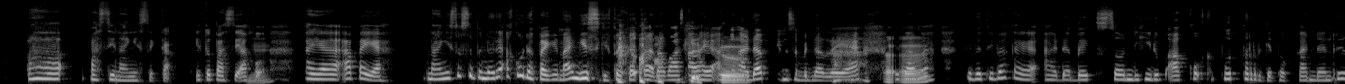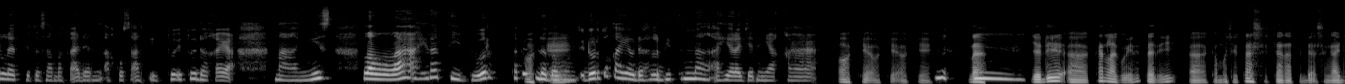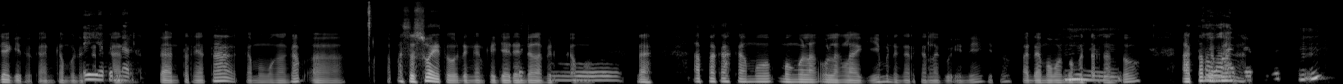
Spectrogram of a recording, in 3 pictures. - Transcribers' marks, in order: other background noise; laughing while speaking: "nangis gitu"; chuckle; laughing while speaking: "Oh gitu"; in English: "backsound"; in English: "relate"; tsk; unintelligible speech
- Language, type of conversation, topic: Indonesian, podcast, Lagu apa yang selalu menemani kamu saat sedang sedih?
- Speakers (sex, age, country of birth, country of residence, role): female, 35-39, Indonesia, Indonesia, guest; male, 35-39, Indonesia, Indonesia, host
